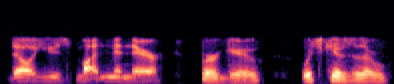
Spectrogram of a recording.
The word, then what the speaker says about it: Burgoo: Burgoo, yep, that's correct.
